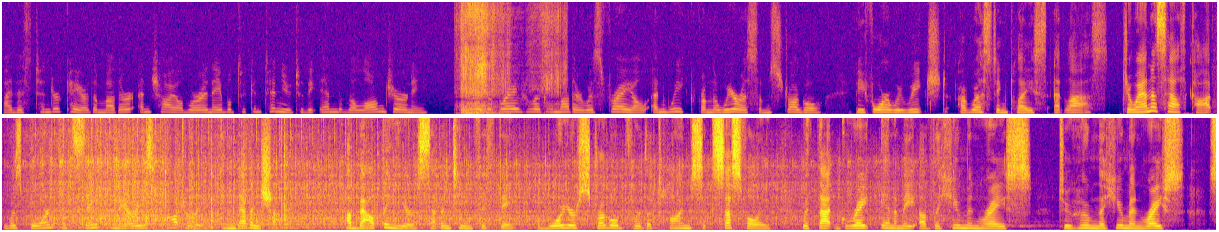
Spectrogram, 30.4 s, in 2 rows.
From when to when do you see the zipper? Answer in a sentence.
The zipper can be heard from 5.7 to 7.0 s.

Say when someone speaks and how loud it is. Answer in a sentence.
The talking can be heard from 0.0 to 30.3 s, getting louder.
